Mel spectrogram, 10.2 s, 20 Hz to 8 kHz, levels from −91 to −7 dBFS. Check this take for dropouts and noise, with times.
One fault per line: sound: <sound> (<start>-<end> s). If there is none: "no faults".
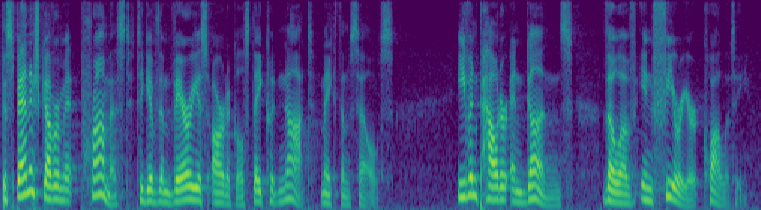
no faults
